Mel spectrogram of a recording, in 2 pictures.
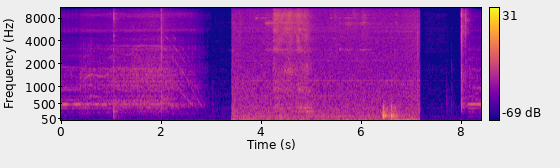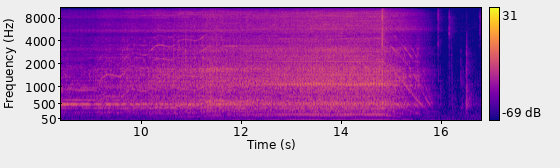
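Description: An electric hand mixer whirs steadily as it whips in a bowl.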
